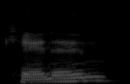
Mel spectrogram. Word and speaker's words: Canaan: Okay, so Bitcoin is primarily mined in China, which also there is a company called Canon, or I'm not for sure exactly how I pronounce it.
